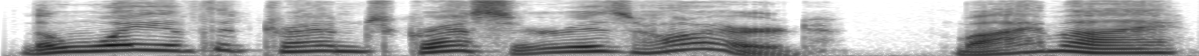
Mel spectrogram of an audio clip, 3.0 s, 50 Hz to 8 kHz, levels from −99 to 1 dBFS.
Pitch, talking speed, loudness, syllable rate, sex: 205 Hz, 180 wpm, -19 LUFS, 4.4 syllables/s, male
